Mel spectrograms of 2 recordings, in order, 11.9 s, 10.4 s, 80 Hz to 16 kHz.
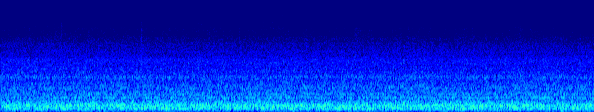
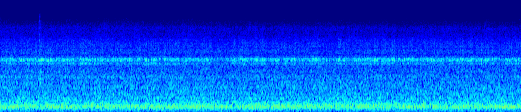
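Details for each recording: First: UpHere NT1207-5 RGB PC fans, being turned up from about 1300 RPM toward maximum, where they reach around 57 dB: an even, loud airy whoosh with no knocks. Normal fan noise at high speed. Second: UpHere NT1207-5 RGB PC fans at max speed, about 57 dB with six fans installed: loud steady whoosh and hum with a faint motor rattle that persisted after swapping fans, cause unknown; loud fan noise with rattle.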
